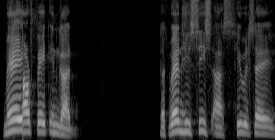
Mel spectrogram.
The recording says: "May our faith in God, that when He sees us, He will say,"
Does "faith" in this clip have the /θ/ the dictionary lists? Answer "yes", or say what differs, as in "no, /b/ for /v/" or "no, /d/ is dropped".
no, /t/ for /θ/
